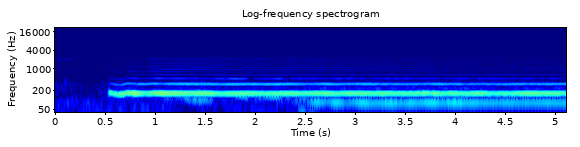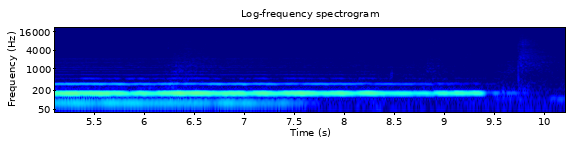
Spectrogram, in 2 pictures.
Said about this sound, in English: And as you breathe out, you're just going to let out this sort of humming sound.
